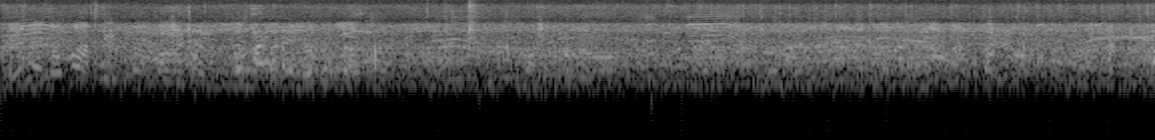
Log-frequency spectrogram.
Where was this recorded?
in a park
